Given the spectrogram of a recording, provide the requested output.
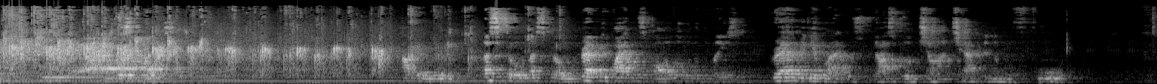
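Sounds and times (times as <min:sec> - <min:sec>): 
crowd clapping hands in a steady rhythmic beat: 0:00.0 - 0:05.5
low sustained musical hum: 0:00.0 - 0:10.4
speech: 0:04.8 - 0:10.8.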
